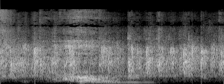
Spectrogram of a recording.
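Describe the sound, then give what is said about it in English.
A round of applause from an audience for guests asked to stand, with a dense, steady wash of clapping that holds at a loud, even level. “I want them to stand up back here. So give them a round of applause.”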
